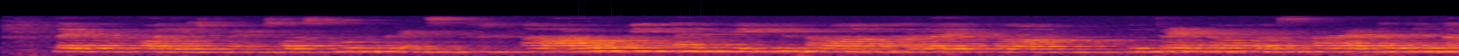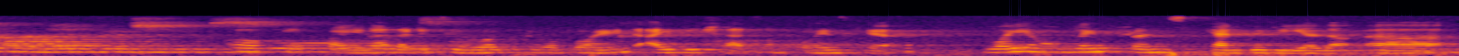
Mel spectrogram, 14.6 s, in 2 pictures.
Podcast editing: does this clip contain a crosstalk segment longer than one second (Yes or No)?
Yes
